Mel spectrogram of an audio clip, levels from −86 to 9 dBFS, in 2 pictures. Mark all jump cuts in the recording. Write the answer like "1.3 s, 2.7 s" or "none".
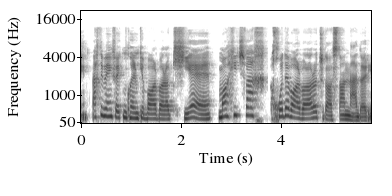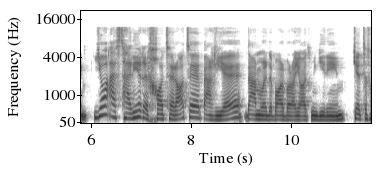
3.7 s

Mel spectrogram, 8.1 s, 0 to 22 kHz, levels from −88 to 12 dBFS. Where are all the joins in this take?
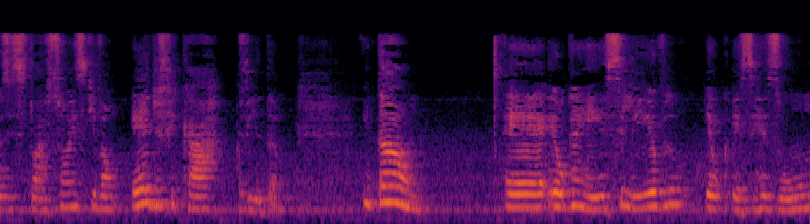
2.4 s, 5.5 s

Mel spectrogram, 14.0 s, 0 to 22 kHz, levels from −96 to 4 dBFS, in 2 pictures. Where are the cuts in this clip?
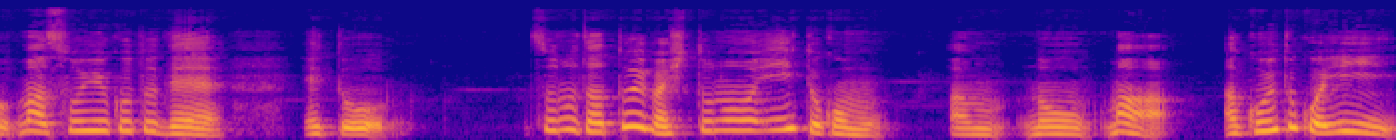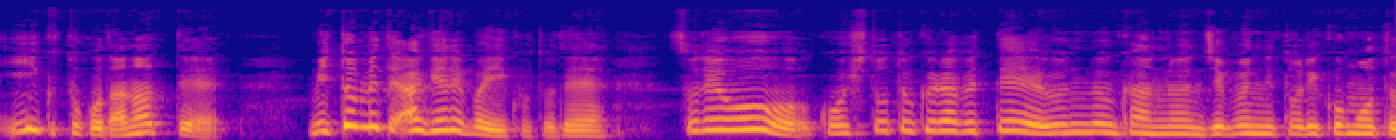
none

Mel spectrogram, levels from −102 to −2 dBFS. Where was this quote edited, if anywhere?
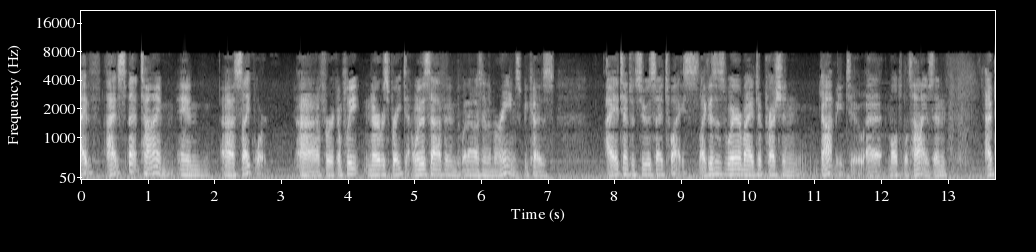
none

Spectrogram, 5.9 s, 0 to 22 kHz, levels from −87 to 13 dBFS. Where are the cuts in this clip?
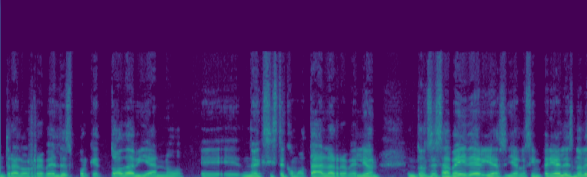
1.9 s

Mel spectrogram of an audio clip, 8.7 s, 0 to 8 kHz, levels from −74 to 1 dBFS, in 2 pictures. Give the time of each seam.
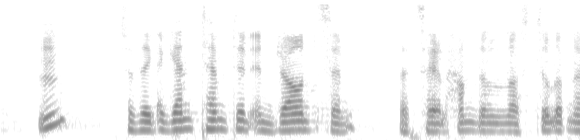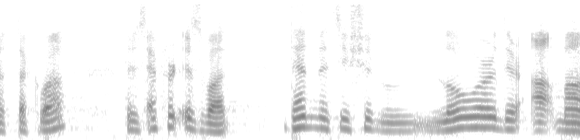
1.1 s, 2.3 s, 4.2 s, 5.4 s

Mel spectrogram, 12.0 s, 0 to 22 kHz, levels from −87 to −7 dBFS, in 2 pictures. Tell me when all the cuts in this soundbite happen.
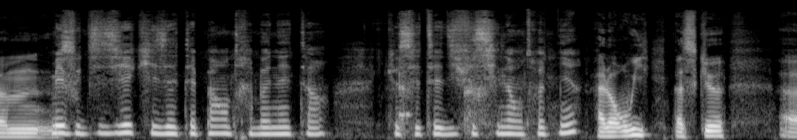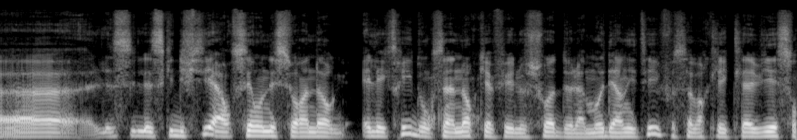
4.4 s, 5.0 s

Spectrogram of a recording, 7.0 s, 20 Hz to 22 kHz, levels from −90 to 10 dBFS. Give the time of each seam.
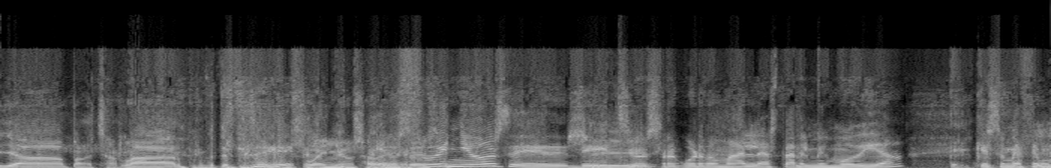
1.7 s, 4.4 s, 5.3 s

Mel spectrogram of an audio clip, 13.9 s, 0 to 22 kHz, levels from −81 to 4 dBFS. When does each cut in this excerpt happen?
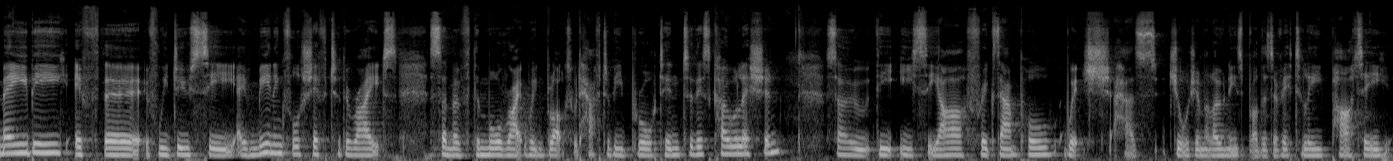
2.5 s, 4.3 s, 4.7 s, 10.6 s

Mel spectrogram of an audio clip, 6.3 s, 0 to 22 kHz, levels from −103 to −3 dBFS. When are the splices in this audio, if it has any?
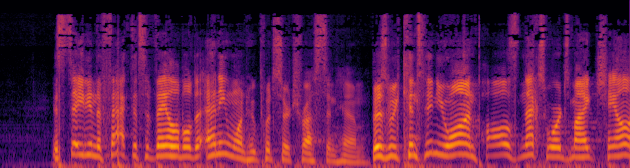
3.7 s

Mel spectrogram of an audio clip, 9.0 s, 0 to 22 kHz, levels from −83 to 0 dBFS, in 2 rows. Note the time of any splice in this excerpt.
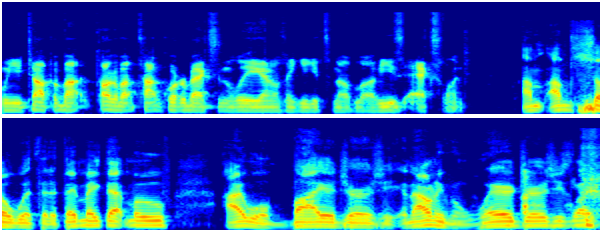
3.7 s

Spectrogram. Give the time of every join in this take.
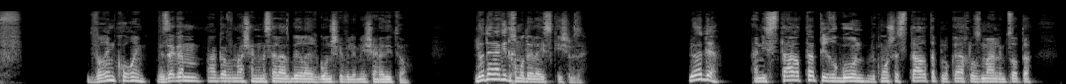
1.5 s, 3.8 s, 5.1 s, 8.2 s

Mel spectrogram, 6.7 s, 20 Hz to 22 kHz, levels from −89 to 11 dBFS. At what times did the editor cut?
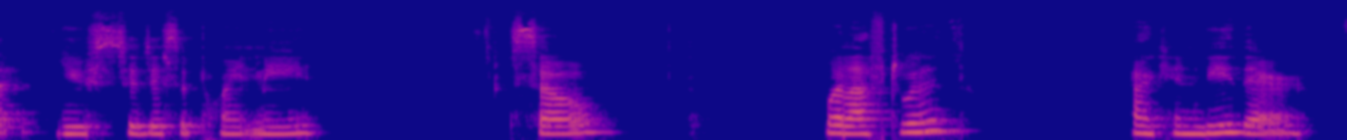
4.2 s

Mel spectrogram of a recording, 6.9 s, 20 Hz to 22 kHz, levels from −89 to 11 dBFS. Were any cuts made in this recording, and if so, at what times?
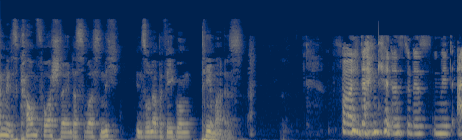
none

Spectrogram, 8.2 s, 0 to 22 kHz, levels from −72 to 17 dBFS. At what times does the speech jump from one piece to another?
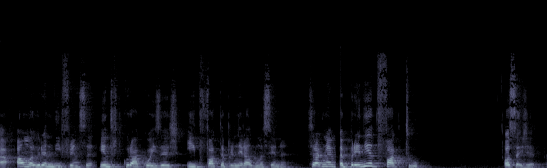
1.4 s, 5.0 s

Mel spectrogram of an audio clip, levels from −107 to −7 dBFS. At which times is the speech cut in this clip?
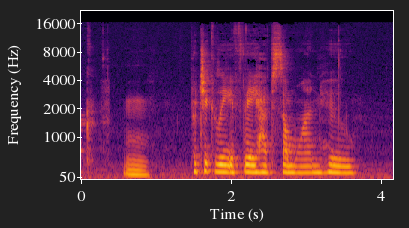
none

